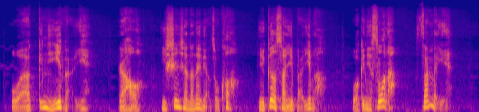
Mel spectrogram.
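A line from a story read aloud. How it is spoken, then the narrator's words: Cold sneering laugh. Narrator (Chinese): 他冷冷一笑，说道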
